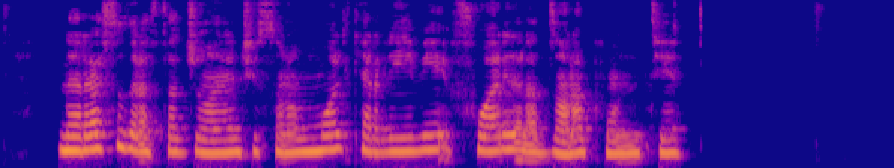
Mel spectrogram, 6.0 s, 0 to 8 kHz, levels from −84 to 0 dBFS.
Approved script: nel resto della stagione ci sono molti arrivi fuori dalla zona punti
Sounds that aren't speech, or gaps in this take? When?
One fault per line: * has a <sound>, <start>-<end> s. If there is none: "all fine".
all fine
